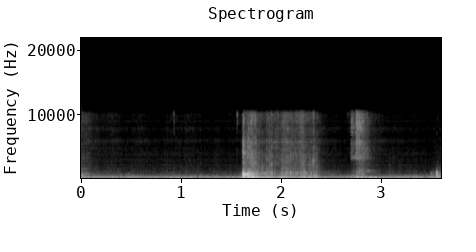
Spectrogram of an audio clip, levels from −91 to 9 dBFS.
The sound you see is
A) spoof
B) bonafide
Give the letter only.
A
